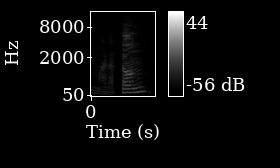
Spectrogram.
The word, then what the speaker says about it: maratón: M-A-R-A-T-O-N, maratón. Con acento en la Con O. acento en la O, porque a veces en la publicidad de algunos maratones le agregan un H.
